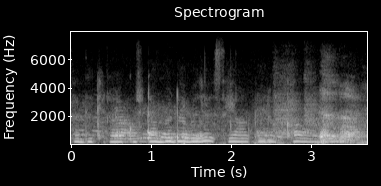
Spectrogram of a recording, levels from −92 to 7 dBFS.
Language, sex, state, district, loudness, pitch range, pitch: Hindi, female, Bihar, Sitamarhi, -19 LUFS, 215-230 Hz, 225 Hz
